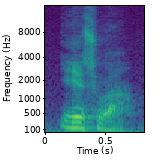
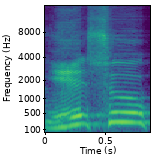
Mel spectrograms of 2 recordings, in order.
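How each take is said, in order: First: The name is said with three syllables. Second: The name is said with two syllables. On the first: This is the original form of the name. "원래 발음은" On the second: This is the everyday form people use. "우리는 그냥 예수 그렇게 얘기합니다"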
